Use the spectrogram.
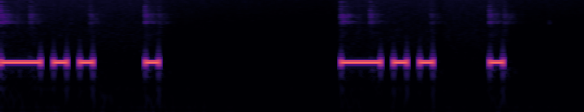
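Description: A steady Morse code (CW) tone beeps out the traffic abbreviation 'DE' (David Erik), a long dash and two short dots followed by a single dot, then repeats the same pattern after a brief pause, clear and alone.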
